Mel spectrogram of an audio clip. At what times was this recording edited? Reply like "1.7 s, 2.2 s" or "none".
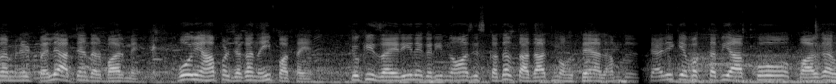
6.2 s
